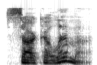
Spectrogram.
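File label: "sarcolemma", British English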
